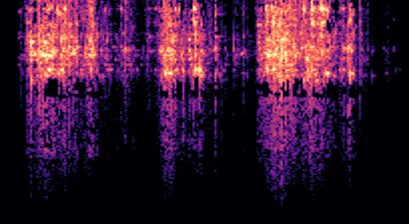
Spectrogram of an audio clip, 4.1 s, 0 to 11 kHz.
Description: Danza árabe, bailarina mueve las pulseras al bailar 01
agitar
Sonidos: Acciones humanas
